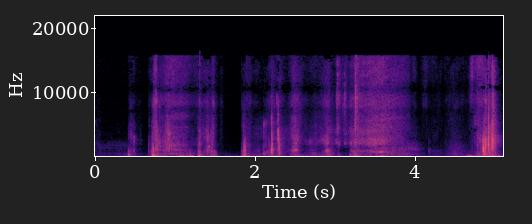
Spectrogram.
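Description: Handling noise: a paper booklet rustling and hands rubbing over a fabric mattress cover in short irregular scrapes and clicks, with one louder scrape near the end.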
